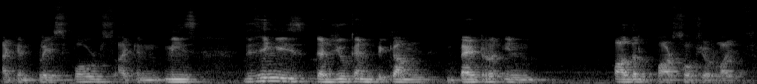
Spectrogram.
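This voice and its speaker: Somewhat breathy and medium in pitch, a man speaks at a fairly slow pace with fairly even intonation. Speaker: accountant. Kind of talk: interview answer.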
